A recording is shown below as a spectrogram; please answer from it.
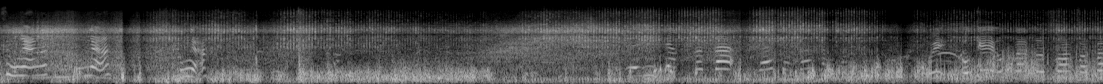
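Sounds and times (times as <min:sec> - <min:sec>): voices: 0:00.0 - 0:04.5, 0:06.0 - 0:11.0
engine running: 0:00.0 - 0:11.0.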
